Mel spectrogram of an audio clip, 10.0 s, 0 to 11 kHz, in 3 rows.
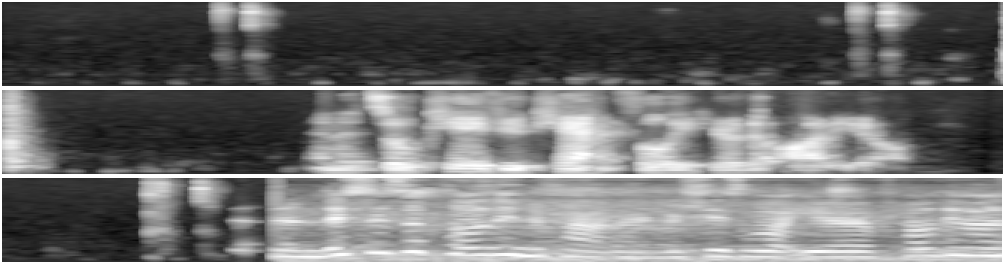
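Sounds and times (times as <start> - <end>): computer control clicks: 7.2 - 7.6.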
